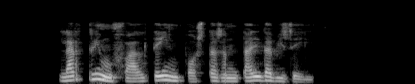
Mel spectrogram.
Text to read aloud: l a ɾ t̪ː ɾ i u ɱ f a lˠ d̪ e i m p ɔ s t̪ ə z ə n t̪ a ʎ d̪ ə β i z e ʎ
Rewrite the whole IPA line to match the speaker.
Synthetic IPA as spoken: l a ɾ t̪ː ɾ i u ɱ f a lˠ t̪ e i m p ɔ s t̪ ə z ə n t̪ a ʎ d̪ ə β i z e ʎ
